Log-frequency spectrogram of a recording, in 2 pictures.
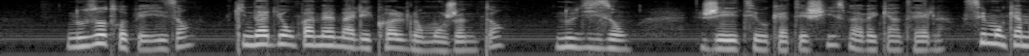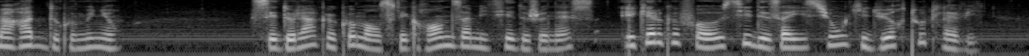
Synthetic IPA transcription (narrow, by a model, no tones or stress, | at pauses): nozot̪χəpeizɑ̃ | kʲinaljɔ̃pamɛmalekɔld̪ɑ̃mɔ̃ʒœnt̪ɑ̃ | nud̪izɔ̃ | ʒeːt̪ʰeokat̪eʃismavɛkɛ̃t̪ʰɛlsɛmɔ̃kamaʁad̪ːəkɔmynjɔ̃ | sɛd̪əlakəkɔmɑ̃sleɡʁɑ̃d̪zamit̪ʰjed̪əʒənɛs | ekʲɛlkəfwaosid̪ezaisjɔ̃kʲid̪yʁt̪ut̪lavi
